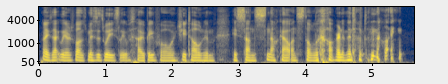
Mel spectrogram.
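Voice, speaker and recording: A man's voice: on the low side, little pitch movement, quick pace, no room sound. A man giving casual film reaction commentary as host, chatty and amused.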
